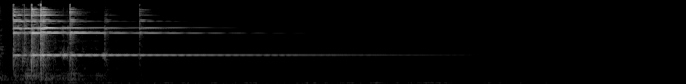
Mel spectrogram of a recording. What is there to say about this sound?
FX Doorbell Pull without pull Store Bell 02
Old fashioned doorbell pulled with lever, recorded in old house from 1890
Doorbell, Pull, Store, bell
